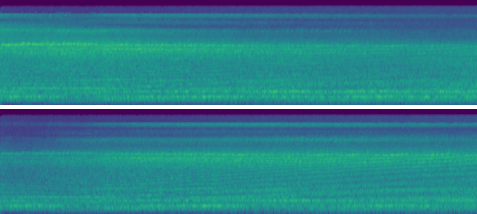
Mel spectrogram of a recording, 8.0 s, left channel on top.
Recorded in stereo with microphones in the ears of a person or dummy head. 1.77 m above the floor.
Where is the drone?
60° left (ahead or behind); by 8.0 s 25° right (ahead or behind).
